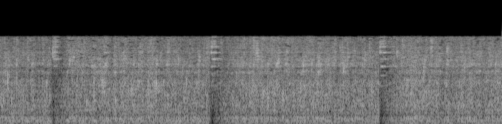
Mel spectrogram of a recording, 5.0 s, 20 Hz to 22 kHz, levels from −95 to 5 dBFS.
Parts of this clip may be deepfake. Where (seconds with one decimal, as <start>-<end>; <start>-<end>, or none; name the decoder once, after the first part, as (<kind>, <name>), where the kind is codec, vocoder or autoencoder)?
0.0-0.4 (vocoder, Vocos); 1.6-3.6; 4.3-5.0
